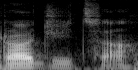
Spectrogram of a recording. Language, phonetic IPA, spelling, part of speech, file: Polish, [rɔˈd͡ʑit͡sɛ], rodzice, noun, Pl-rodzice.ogg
